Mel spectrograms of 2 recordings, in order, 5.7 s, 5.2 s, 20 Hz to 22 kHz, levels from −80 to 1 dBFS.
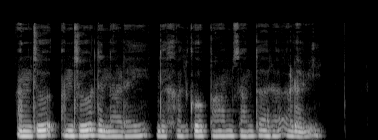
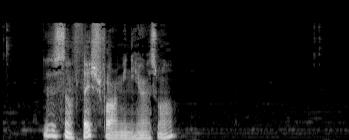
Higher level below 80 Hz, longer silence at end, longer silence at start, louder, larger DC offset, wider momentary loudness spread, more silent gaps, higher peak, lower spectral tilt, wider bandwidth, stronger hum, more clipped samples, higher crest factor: second, -70 dBFS vs -34 dBFS; second, 0.85 s vs 2.6 s; second, 0.25 s vs 0.65 s; second, -25 LUFS vs -16 LUFS; neither; about the same, 9 LU vs 10 LU; neither; second, -8 dBFS vs 0 dBFS; first, -7.5 dB/octave vs -4 dB/octave; about the same, 11.5 kHz vs 11.5 kHz; neither; neither; about the same, 16 dB vs 20 dB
